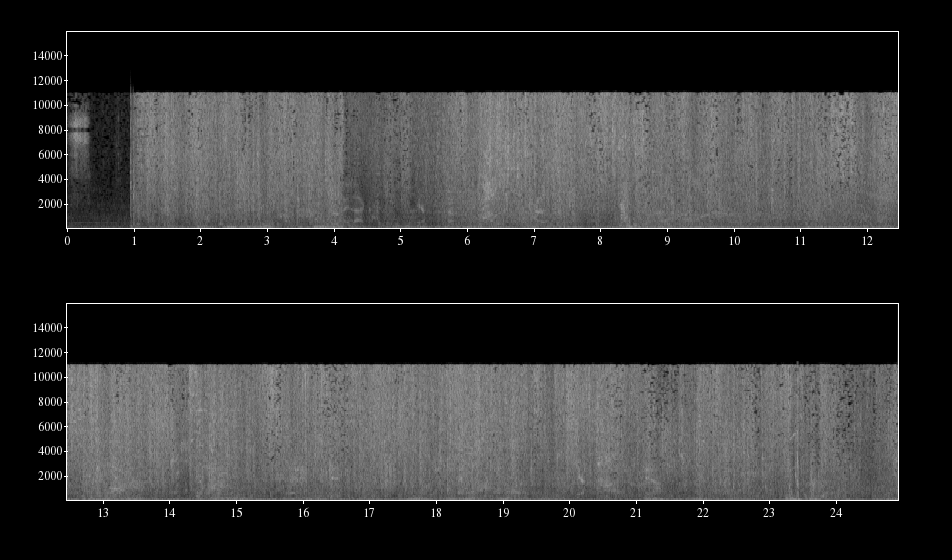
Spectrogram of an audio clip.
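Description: Game spell blasts and crackling impacts clash and boom over and over.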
